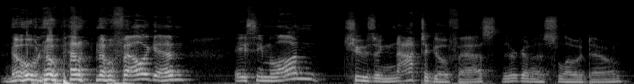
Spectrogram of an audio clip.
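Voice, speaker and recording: With a fairly high but darkish voice, a man does live football play-by-play a little slowly. He narrates each moment in the present tense through short, clipped phrases.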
